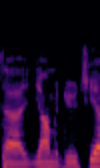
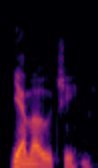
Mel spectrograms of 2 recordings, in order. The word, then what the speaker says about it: Yamauchi: A good fight to note for that is the fight that he had in Bellator against Yamaguchi, I want to say his name is. Yamauchi.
